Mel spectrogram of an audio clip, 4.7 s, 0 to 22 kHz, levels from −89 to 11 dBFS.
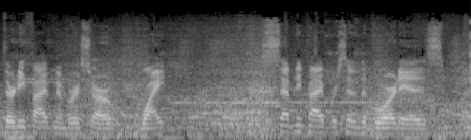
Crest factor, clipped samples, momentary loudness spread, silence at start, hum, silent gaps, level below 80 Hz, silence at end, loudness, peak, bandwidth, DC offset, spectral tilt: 18 dB; under 0.1%; 8 LU; 0 s; none; none; -38 dBFS; 0 s; -17 LUFS; 0 dBFS; 16 kHz; under 0.1%; -3 dB/octave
